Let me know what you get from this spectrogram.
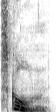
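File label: "scorn", British English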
